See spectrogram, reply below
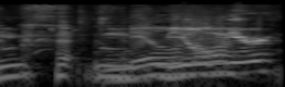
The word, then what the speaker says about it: Mjolnir: Mjolnir.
